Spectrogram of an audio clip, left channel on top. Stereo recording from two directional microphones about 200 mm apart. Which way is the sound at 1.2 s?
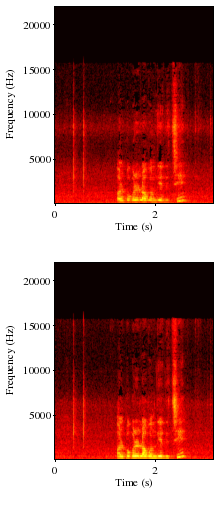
50° right (ahead or behind).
